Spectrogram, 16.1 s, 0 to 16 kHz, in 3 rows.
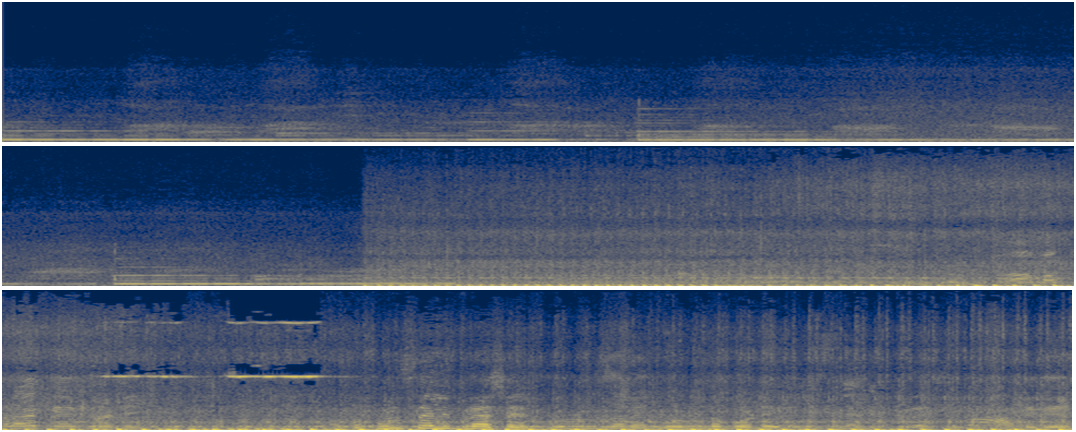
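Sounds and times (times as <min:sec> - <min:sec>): music: 0:00.0 - 0:08.0
motorcycle engines running: 0:07.1 - 0:16.0
people's voices: 0:08.5 - 0:16.0.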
